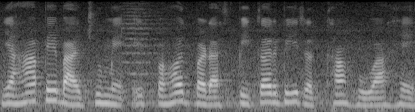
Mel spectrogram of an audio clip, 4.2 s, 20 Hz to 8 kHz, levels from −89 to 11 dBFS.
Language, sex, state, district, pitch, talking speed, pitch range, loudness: Hindi, female, Maharashtra, Mumbai Suburban, 175 Hz, 175 wpm, 155-195 Hz, -18 LUFS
